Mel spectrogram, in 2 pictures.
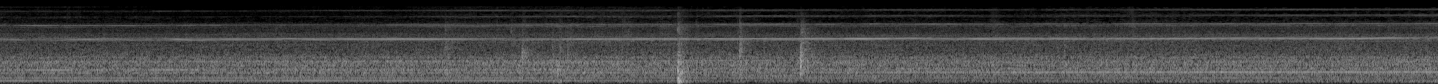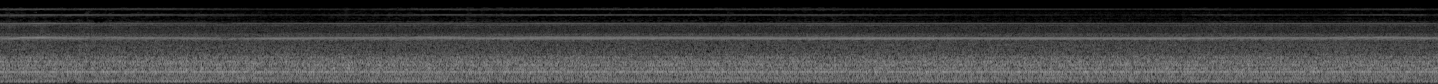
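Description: Beko front-loading washing machine on its spin cycle: a steady motor whine and hum, with three brief clicks about seven to eight seconds in.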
